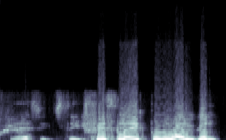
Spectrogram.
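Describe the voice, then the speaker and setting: A man's voice: a little high, measured pace, a little mellow, rough recording. A middle-aged man working as referee and score caller in a darts match, announcing legs and required scores. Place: indoors on a video call.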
